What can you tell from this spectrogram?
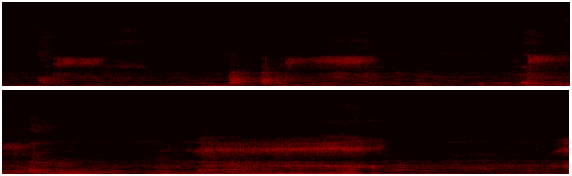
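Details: Mother snoring: rough, rattling snore sounds with each breath over low room hum, some with a high hissing edge; snoring during sleep.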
